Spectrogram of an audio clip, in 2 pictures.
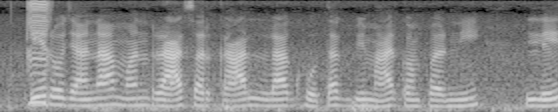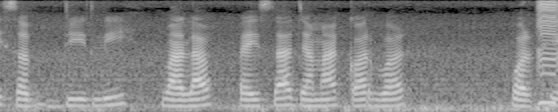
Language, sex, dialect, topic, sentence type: Chhattisgarhi, female, Eastern, agriculture, statement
